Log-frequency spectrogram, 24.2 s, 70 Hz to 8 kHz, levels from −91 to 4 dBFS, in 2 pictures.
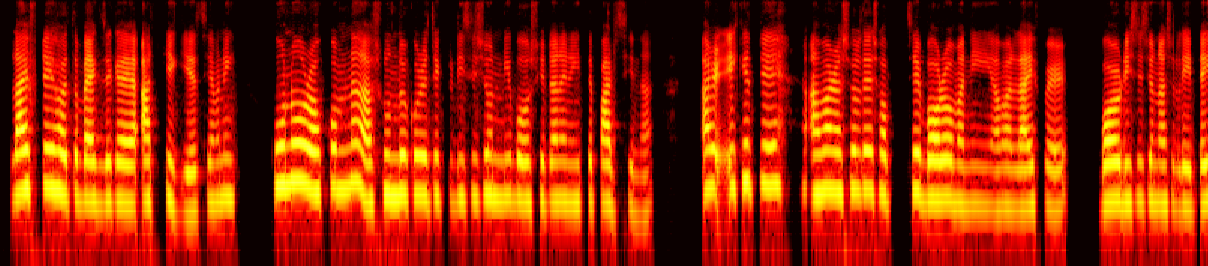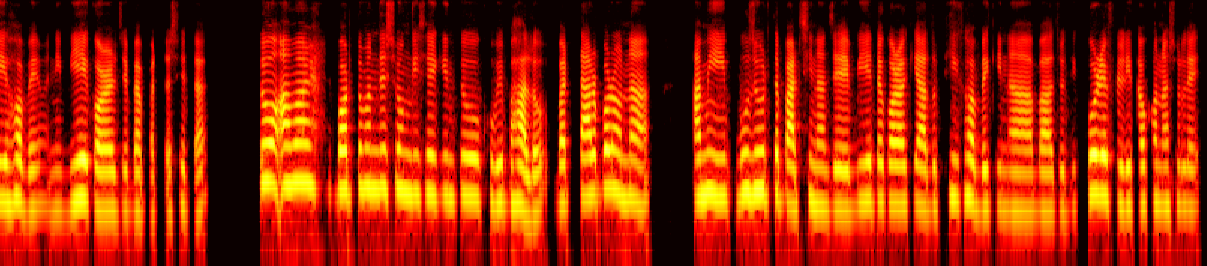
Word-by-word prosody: লাইফটাই 275 +2 +5
হয়তোবা 245 -2 +2
এক 225 - -4
জায়গায় 220 -1 +2 0.2
আটকে 225 +1 -4
গিয়েছে. 185 +2 -5
মানে 235 +1 -5 0.5
কোন 300 +1 +5 0.2
রকম 270 +2 +1
না 310 - +2 0.2
সুন্দর 255 0 +2
করে 250 0 +3
যে 245 - -10
একটু 230 0 -23 0.5
নিবো 235 -1 -2
সেটা 225 -1 -5
না 225 - -4
নিতে 220 +1 -7
পারছি 210 -2 0
না। 175 - -13 0.6
আর 280 - +4 0.2
এক্ষেত্রে, 300 +1 -2 0.5
আমার 270 +2 +3
আসলে 275 +1 -1
সবচেয়ে 250 +2 -2
বড় 230 0 +6
মানে 210 0 -6 0.2
আমার 200 0 -4
লাইফের, 200 -1 -2 0.4
বড় 220 +1 +6
decision 220 0 -6
আসলে 210 -1 -10
এটাই 215 +3 -1
হবে 200 -5 0
মানে 190 -1 -16
বিয়ে 230 +2 +5
করার 190 -1 +4
যে 190 - -8
ব্যাপারটা 185 0 -6
সেটা। 200 -2 -7 0.6
তো 310 - +2 0.2
আমার 310 +1 +4 0.3
বর্তমান 280 +1 +3
যে 285 - 0
সঙ্গী 260 -2 -1
সে 255 - 0
কিন্তু 245 0 -6 0.2
খুবই 220 0 -2
ভালো। 180 -4 +4 0.2
বাট 215 0 +1
তারপরও 255 +3 +4
না, 220 - +2 0.6
আমি 255 +2 +2 0.3
বুঝে 260 0 +2
উঠতে 260 0 -1
পারছি 210 +2 +3
না - - -2
যে 200 - -1 0.2
বিয়েটা 220 0 -3
করা 215 -1 +4
কি 220 - -19
আদৌ 205 +1 -7
ঠিক 235 -1 -6
হবে 200 -4 +1
কিনা? 190 -2 -6 0.2
বা 185 - +1
যদি 190 +1 -12
করে 255 0 +6
ফেলি 205 -2 -4
তখন 215 +1 -4
আসলে, 205 -1 -9
225 Hz, 175 wpm, -22 LUFS, 205-255 Hz, 0.6 s, বড়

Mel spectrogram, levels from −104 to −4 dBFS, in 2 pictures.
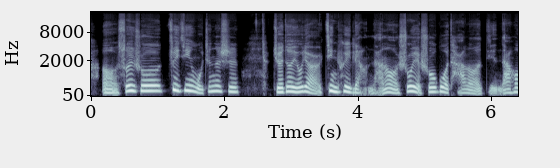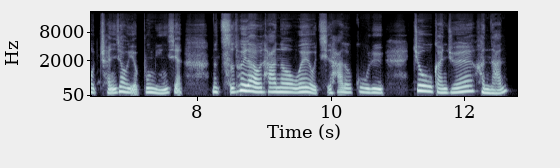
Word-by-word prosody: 呃， 85 -1 0
所 250 - +2
以 260 - +5
说 255 0 +3
最 295 -3 +3
近 260 -2 +3
我 170 -4 0
真 230 +8 -3
的 245 -1 +1
是 220 -2 -1 0.5
觉 200 0 +4
得 225 0 +4
有 210 +2 +4
点 225 -4 +2
儿 160 - -4
进 255 -4 +4
退 210 0 +2
两 175 -3 -6
难 165 - -6
啊， 180 -5 0
说 235 +8 +2
也 220 - +2
说 210 0 0
过 210 -4 +1
他 165 - -9
了， 145 -7 -4
呃， - - -24 0.3
然 175 +3 -3
后 200 -1 -1
成 170 - -1
效 220 -3 +1
也 - - -1
不 195 -1 -3
明 165 -3 0
显， 185 - -4 0.4
那 215 -2 -1
辞 195 0 -3
退 265 +4 +5
到 220 -5 +5
他 210 0 -1
呢， 205 -1 +2
我 190 +2 +1
也 210 - +3
有 180 -7 +1
其 160 - -8
它 160 - -5
的 190 -1 -2
顾 190 0 -3
虑， 175 -1 +1 0.4
就 255 -4 +3
感 180 -4 -1
觉 205 +7 0
很 175 -5 0
难。 155 - -3
205 Hz, 255 characters per minute, -23 LUFS, 175-230 Hz, 0.5 s, 以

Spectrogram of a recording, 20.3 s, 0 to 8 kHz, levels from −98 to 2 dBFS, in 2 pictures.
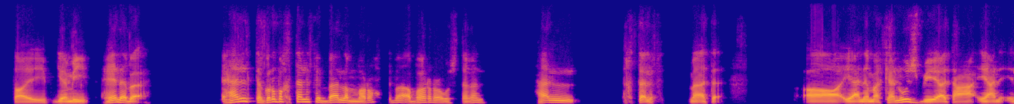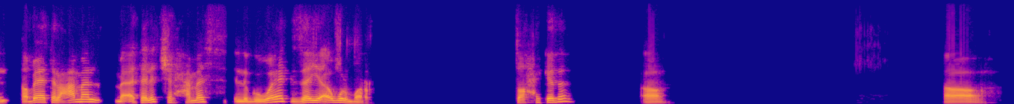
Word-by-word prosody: طيَب 75 +1 0
جميل، 105 -2 +2 0.2
هنا - - +4
بقى، - - +1 0.7
هل 195 - +2
التجربة 215 -3 0
اختلفت 185 -1 -2
بقى 160 +8 +2
لمّا 115 -6 +1
رُحت - - -5
بقى - - 0
برّه 140 -2 -1
واشتغلت؟ 115 +3 -6 0.5
هل 140 -2 0 0.5
اختلفت، - - -3 0.3
ما - - +1
أت - - -3 1.0
آه، 95 -3 +4
يعني 110 +2 +4
ما 115 - +4
كانوش 135 +7 +1
بيتع 110 -5 +3
يعني 105 -1 -1
ال 100 -2 -4
طبيعة 160 +8 +3
العمل 170 +5 +2
ما - - +1
قتلِتش 160 +5 0
الحماس 150 +5 -3
اللي 105 0 +2
جوّاك 150 - +2
زي 145 +2 +3
أول 145 -1 +3
مرّة. 100 - -2 1.5
صح 125 +3 -1
كده؟ 195 +9 0 0.7
آه. - - -1 2.8
آه. 85 -1 0
125 Hz, 110 wpm, -21 LUFS, 105-160 Hz, 2.8 s, هنا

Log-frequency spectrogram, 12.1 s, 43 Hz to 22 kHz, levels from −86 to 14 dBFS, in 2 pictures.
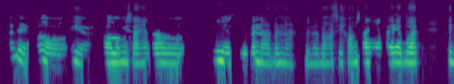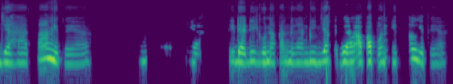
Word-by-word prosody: Ada 315 -4 -1
ya? - - -15 0.2
Oh, 210 -4 -1 0.2
iya 220 -4 -2 0.3
kalau 220 -1 +4
misalnya 220 -1 -5
terlalu 215 0 -1 0.6
iya 250 -2 +6 0.2
sih 435 -1 -10
benar 225 -2 -1
benar 210 -1 -7 0.2
benar 205 0 -13
banget 210 +1 -11
sih, 220 - -8
kalau - - -6
misalnya 225 -1 -1
kayak 225 0 +5
buat 220 0 +4 0.4
kejahatan 220 +2 -2
gitu 210 - -10
ya 195 - -16 0.8
mhm, 240 0 -11 0.6
iya, 220 - -9 0.4
tidak 230 -2 +4
digunakan 225 -2 -2
dengan 220 -1 -5
bijak 235 +2 +2
gitu 220 - -11
ya, - - +4
apapun 230 -1 +4
itu 225 +5 -14
gitu 210 -2 -7
ya 215 - -18
220 Hz, 165 wpm, -20 LUFS, 215-230 Hz, 0.8 s, iya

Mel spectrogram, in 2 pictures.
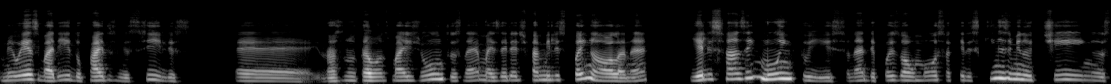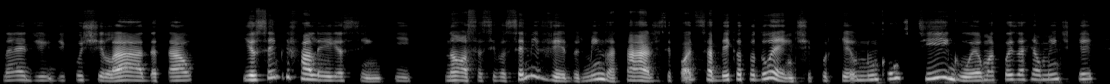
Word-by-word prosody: meu 185 +3 -4
ex-marido, 205 -3 +3
o - - -5
pai 185 +3 +3
dos 185 -1 -18
meus 150 -2 -12
filhos, 160 -10 -9 0.4
eh, 155 -4 -6
nós 155 +4 -5
não 185 - -8
estamos 175 0 +3
mais 180 +1 -2
juntos, 210 -3 -1
né, 175 +2 -7
mas 175 -4 -6
ele 185 +2 -5
é - - -5
de 200 - -17
família 205 +1 -3
espanhola, 200 - +2
né. 165 +5 -4 0.4
E 185 - 0
eles 235 +3 +2
fazem 255 +6 +1
muito 260 -4 +7
isso, 160 -1 -10
né, 180 +3 -5
depois 195 +2 -9
do 195 - -6
almoço 190 +2 -7
aqueles 185 -1 -12
15 280 +1 +6
minutinhos, 210 -5 -2
né, 195 +2 -6
de 185 -1 -12
de 185 - -19
cochilada, 185 -2 +1
tal. 185 +2 +1 0.5
E 210 - -6
eu 210 - +11
sempre 320 - -4
falei 215 -9 +3
assim, 155 -5 -7
que: 165 -2 -13 0.3
"Nossa, 185 -2 -1
se 175 +2 -17
você 175 +6 -2
me 375 0 -1
ver 175 - -1
dormindo 180 - -1
à - - -3
tarde, 165 0 +4
você 170 - -16
pode 235 - -3
saber 205 -2 +2
que 225 - -26
eu - - +2
tô 230 -2 -5
doente", 165 - +1
porque 180 0 -8
eu - - -3
não 210 +3 -3
consigo, 260 - +1
é 180 - +3
uma 200 +2 -5
coisa, 225 +2 -2
realmente, 225 +2 -6
que 250 +2 -5
190 Hz, 185 wpm, -24 LUFS, 170-225 Hz, 0.5 s, eu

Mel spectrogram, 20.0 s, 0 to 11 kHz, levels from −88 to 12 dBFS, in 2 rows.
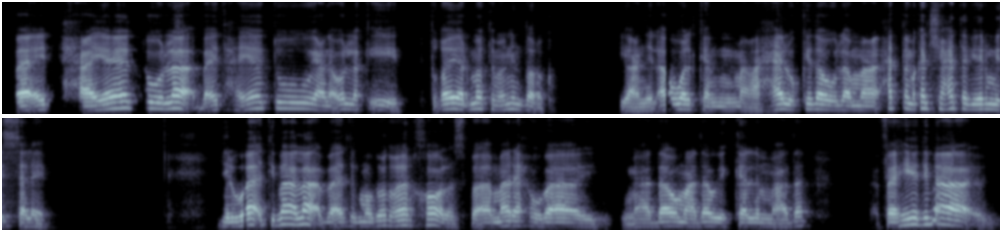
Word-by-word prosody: بَقِت 130 +2 +5
حياته 175 +7 +2
لأ 180 +2 +5
بَقِت 140 0 -4
حياته، 180 -1 -4
يعني 130 -3 0
أقول 155 0 -2
لك 140 0 -8
إيه، 110 -6 -8 0.2
اتغير 155 0 +4
180 155 -2 -4
درجة. - - -5 0.6
يعني 110 +2 -3
الأول 155 -1 +1
كان 120 -4 -7
مع 105 -3 -5
حاله 150 0 +1
كده 155 -1 +2
ولمّا 130 -2 0
حتى 175 0 -3
ما 155 - -2
كانش 180 -1 -3
حتى 175 0 -2
بيرمي 155 0 0
السلام. 140 0 -6 1.6
دلوقتي 130 +6 +2
بقى 180 +1 +3
لأ، 190 0 +5
بقت 125 0 -2
الموضوع 130 +3 -4
اتغير 150 +2 0
خالص، 115 -12 -1
بقى 120 - -1
مرِح 135 +2 -1
وبقى 120 -2 +1
ي 105 - -15 0.2
مع 110 +4 -8
ده 130 +4 +2
ومع 125 -3 0
ده 130 +3 -1
ويتكلم 120 -1 -4
مع 105 - -4
ده. 135 +3 -8 0.7
فهي 155 +9 +2
دي 185 +1 -2
بقى 475 - +4
140 Hz, 140 wpm, -23 LUFS, 125-165 Hz, 1.6 s, بَقِت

